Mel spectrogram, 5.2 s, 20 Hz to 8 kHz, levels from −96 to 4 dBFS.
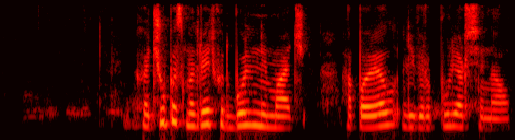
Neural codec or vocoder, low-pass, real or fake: none; 7.2 kHz; real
